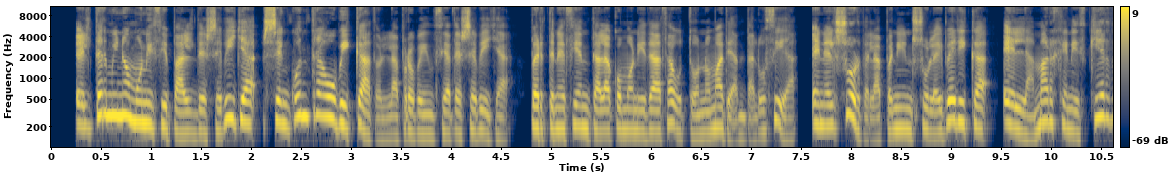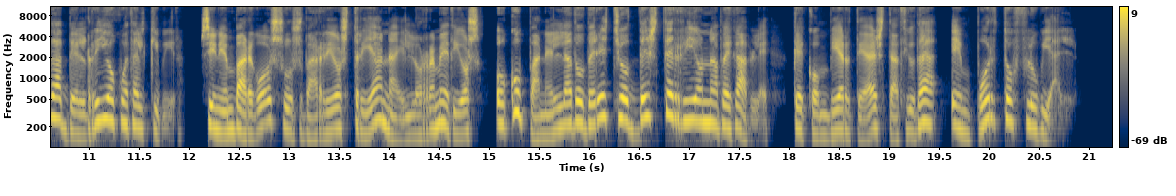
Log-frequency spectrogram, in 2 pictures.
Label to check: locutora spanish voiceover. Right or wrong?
Right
